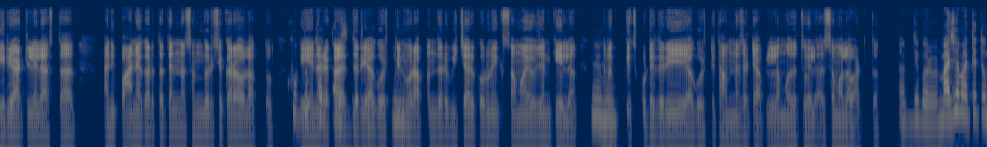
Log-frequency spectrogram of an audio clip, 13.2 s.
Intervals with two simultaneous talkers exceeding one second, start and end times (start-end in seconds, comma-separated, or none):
3.9-5.5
